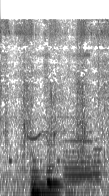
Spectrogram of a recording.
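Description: Background music: after a brief quiet, a low, held note comes in about half a second in, followed by a second held note that fades out near the end.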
